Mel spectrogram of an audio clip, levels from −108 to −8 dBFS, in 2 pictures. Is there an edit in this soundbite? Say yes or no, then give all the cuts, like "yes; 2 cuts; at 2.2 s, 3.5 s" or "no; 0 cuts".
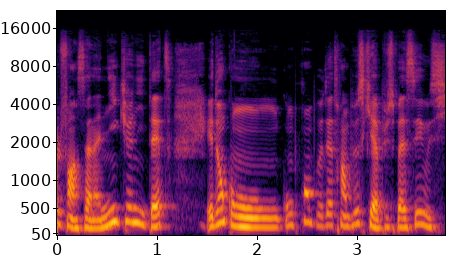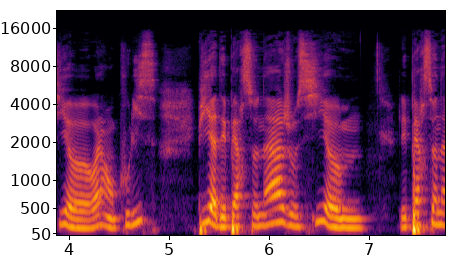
no; 0 cuts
